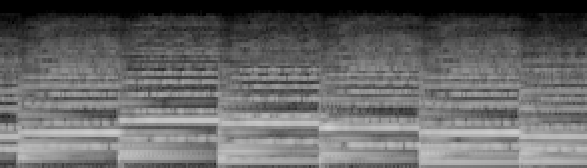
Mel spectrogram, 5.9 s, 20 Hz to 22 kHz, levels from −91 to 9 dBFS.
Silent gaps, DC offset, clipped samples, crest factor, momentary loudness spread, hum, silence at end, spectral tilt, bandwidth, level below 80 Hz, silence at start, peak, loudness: none; under 0.1%; under 0.1%; 12 dB; 3 LU; none; 0 s; -4.5 dB/octave; 14.5 kHz; -52 dBFS; 0 s; -2 dBFS; -15 LUFS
